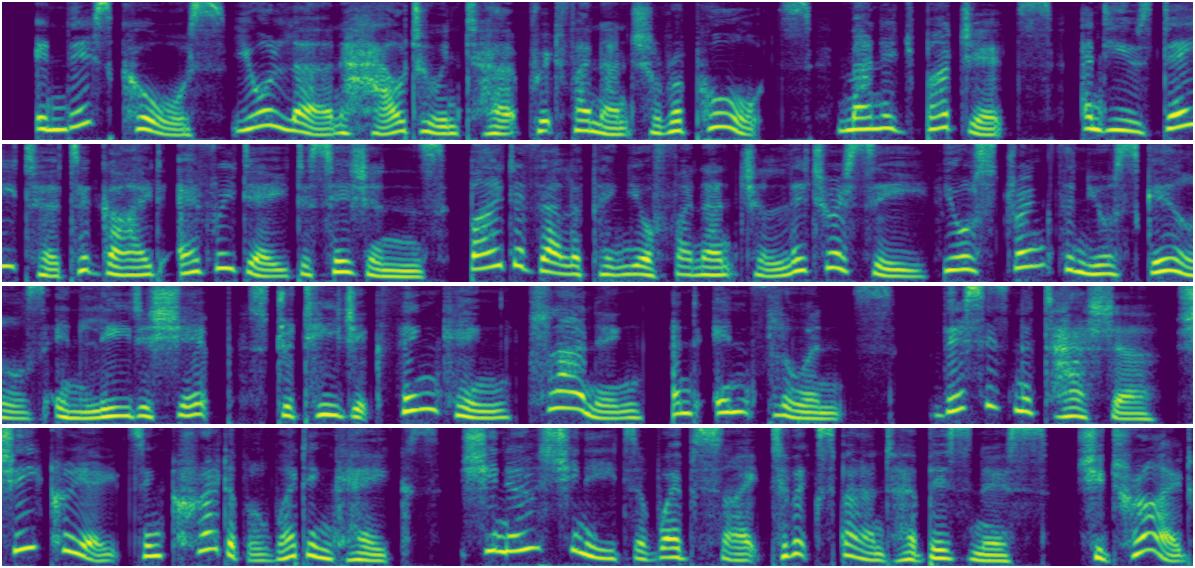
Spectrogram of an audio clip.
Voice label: english british explainer videos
